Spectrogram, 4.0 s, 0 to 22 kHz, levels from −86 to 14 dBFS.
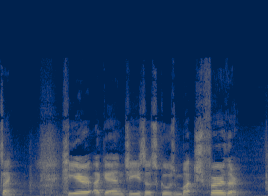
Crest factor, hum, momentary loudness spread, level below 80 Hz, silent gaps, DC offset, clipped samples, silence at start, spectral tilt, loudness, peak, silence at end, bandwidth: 20 dB; none; 15 LU; -62 dBFS; none; under 0.1%; under 0.1%; 0 s; -3 dB/octave; -22 LUFS; -4 dBFS; 0 s; 15.5 kHz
